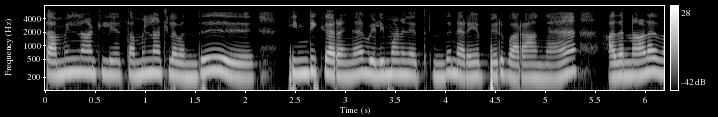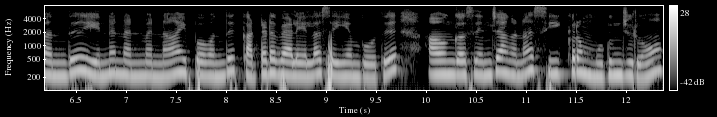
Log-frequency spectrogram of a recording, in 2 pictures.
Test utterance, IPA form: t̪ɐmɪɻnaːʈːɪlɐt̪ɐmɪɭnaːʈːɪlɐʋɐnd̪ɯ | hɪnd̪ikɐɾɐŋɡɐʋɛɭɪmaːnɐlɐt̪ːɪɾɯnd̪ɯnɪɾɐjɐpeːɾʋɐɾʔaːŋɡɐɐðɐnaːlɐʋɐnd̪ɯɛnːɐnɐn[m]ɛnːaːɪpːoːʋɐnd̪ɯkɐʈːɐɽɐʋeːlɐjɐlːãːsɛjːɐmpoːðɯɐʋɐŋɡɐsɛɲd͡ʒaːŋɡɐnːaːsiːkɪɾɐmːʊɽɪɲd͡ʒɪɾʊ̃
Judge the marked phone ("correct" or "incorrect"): correct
